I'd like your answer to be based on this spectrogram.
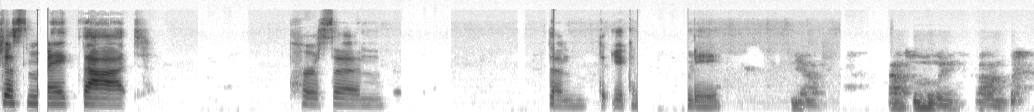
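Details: Woman about nine years after hemorrhagic strokes caused by a carotid artery tear, which left her unable to talk; she relearned speech with a speech pathologist through singing. Post-stroke aphasia.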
